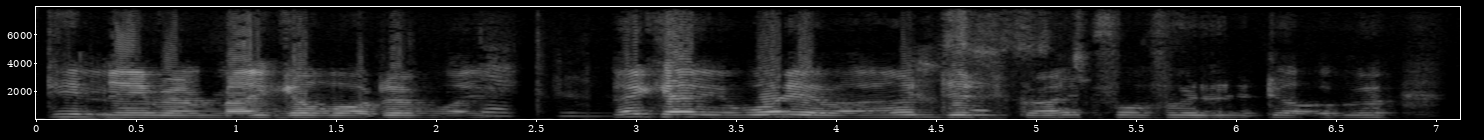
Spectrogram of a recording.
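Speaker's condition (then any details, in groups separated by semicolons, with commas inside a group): Cerebral palsy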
